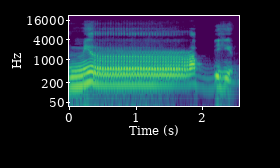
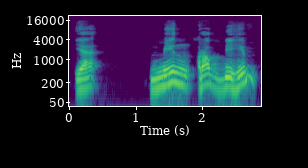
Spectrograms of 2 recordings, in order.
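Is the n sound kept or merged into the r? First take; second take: merged; kept. First: The n merges fully into the r. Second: The n is pronounced before the r. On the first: The speaker calls it right. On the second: The speaker calls it wrong.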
